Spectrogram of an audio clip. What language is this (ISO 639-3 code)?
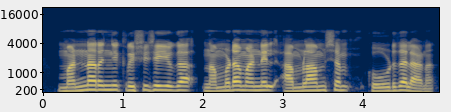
mal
